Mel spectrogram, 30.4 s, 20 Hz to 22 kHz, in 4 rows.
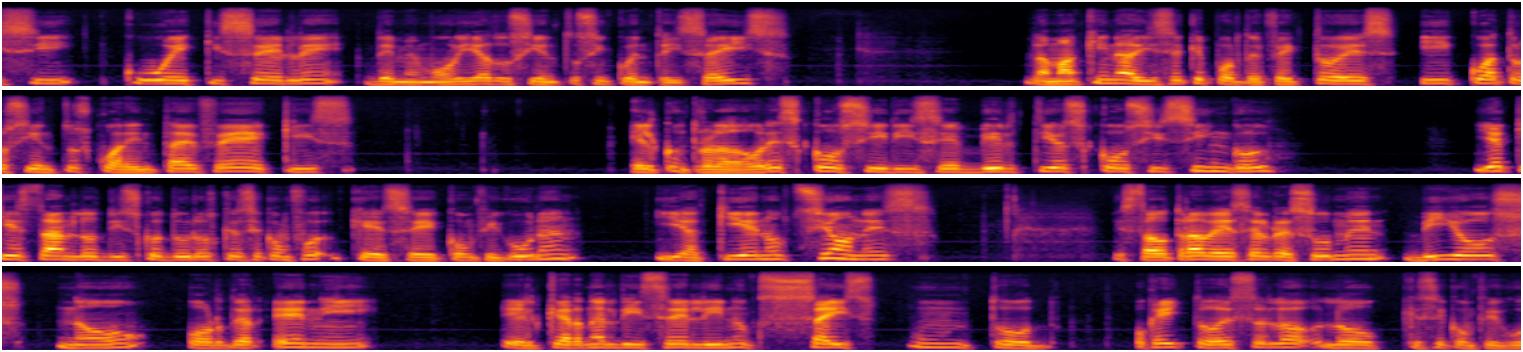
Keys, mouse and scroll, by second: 18.3 click.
